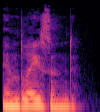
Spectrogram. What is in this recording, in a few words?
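"emblazoned", British English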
